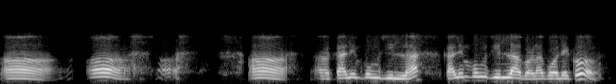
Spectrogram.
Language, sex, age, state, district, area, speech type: Nepali, male, 60+, West Bengal, Kalimpong, rural, conversation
